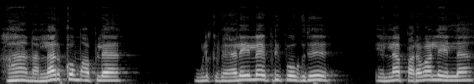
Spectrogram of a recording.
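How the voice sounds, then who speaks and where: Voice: medium pitch, steady tone, quick pace, a little mellow, natural voice. A performer voicing a mild, easygoing older father-in-law in a cartoon story. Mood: polite.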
